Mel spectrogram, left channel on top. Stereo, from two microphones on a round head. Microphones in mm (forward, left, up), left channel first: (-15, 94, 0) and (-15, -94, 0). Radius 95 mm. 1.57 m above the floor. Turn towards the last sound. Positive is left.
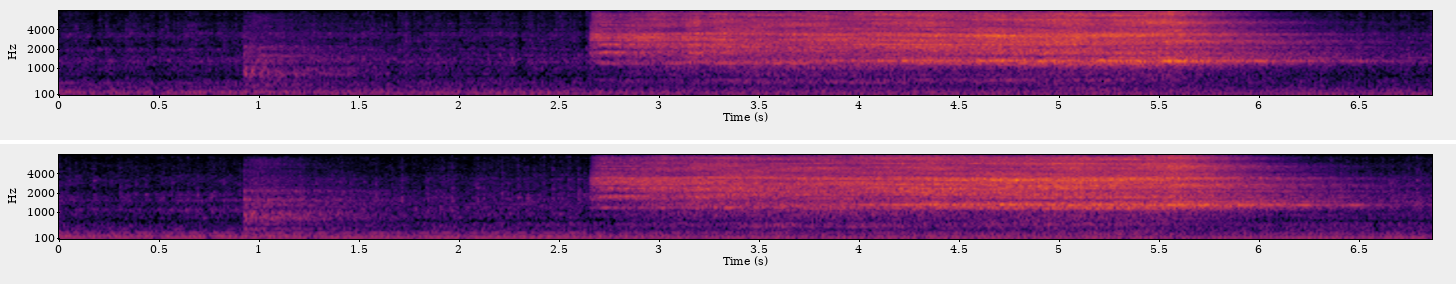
turn(degrees=30)  # may be behind; listen again after turning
